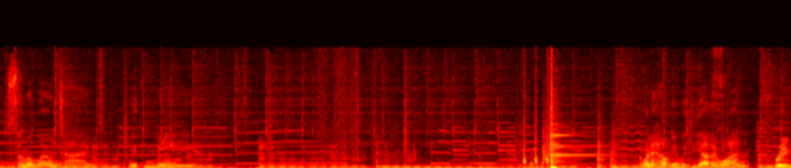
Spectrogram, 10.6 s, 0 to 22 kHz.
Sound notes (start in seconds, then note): 7.3 clang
